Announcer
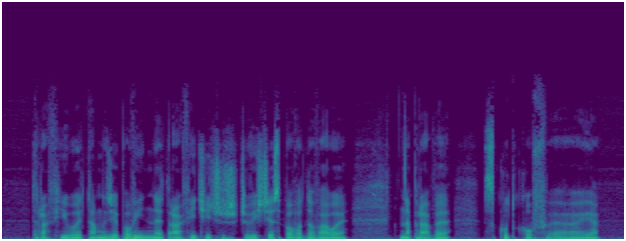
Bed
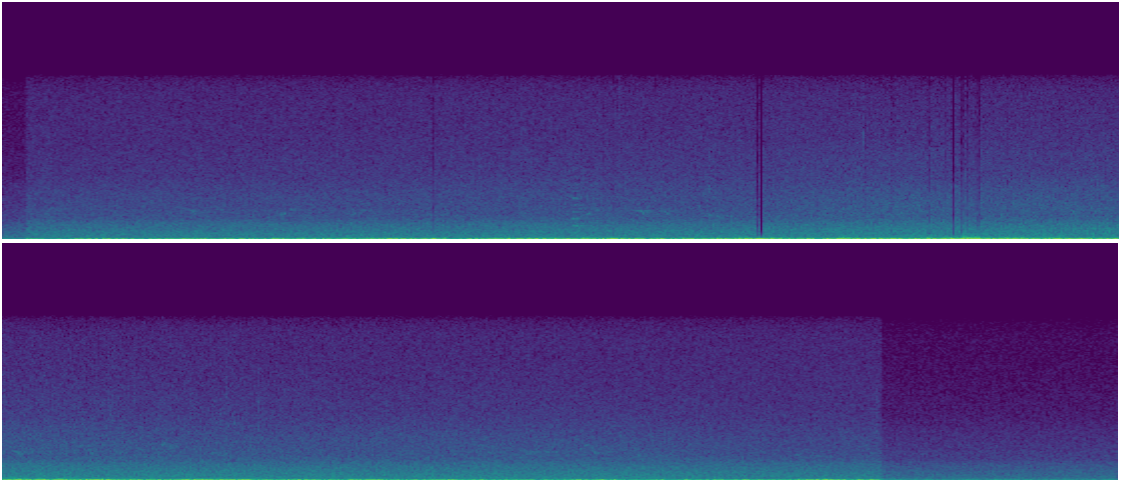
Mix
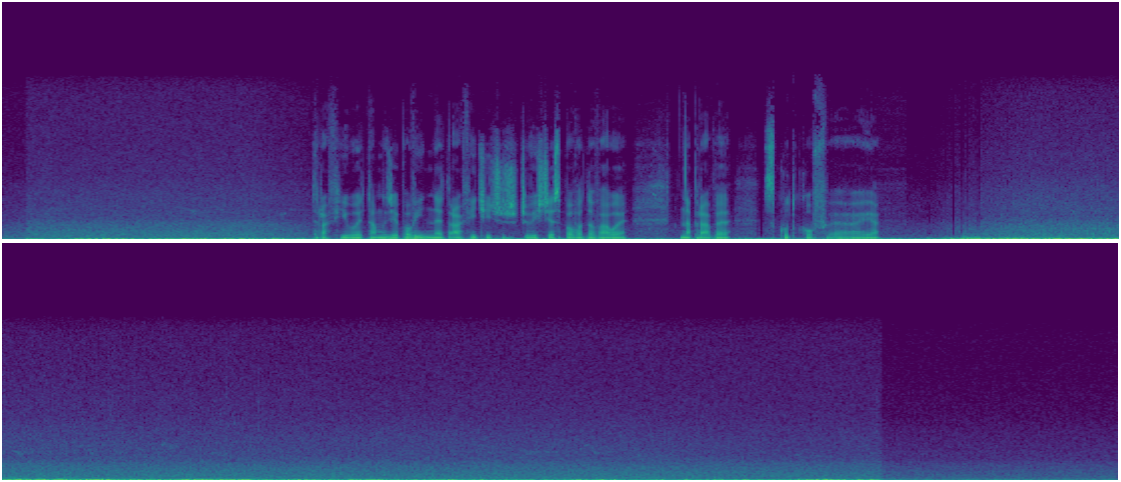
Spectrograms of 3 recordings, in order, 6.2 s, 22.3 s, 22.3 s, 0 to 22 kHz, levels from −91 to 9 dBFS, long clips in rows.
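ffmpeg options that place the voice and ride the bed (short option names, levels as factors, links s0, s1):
-filter_complex "[0:a]adelay=2800,volume=1.19[s0];[1:a]volume=4.73,afade=t=out:st=2.46:d=0.8:silence=0.125893,afade=t=in:st=9.29:d=0.95:silence=0.149624[s1];[s0][s1]amix=inputs=2:normalize=0"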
